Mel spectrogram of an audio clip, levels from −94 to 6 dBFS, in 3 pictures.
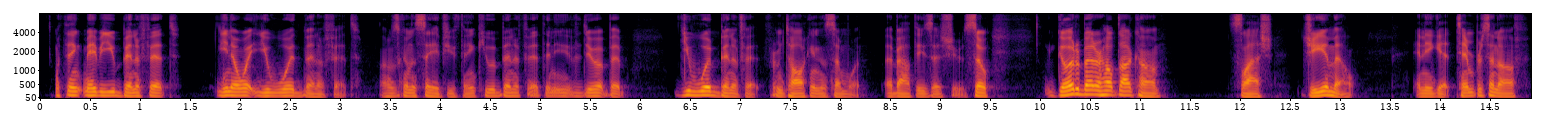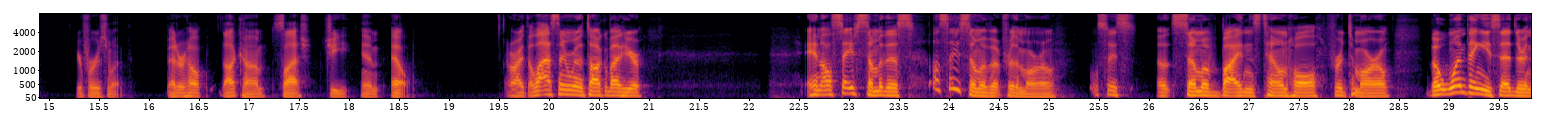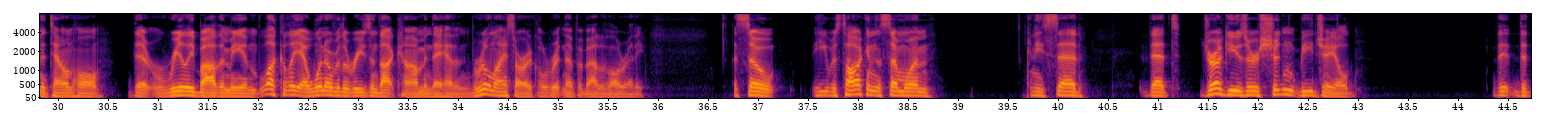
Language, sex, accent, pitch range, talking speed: English, male, American, 105-140 Hz, 185 wpm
